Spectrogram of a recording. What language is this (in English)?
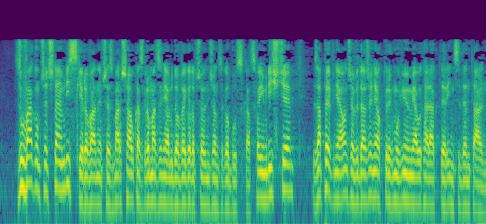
Polish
